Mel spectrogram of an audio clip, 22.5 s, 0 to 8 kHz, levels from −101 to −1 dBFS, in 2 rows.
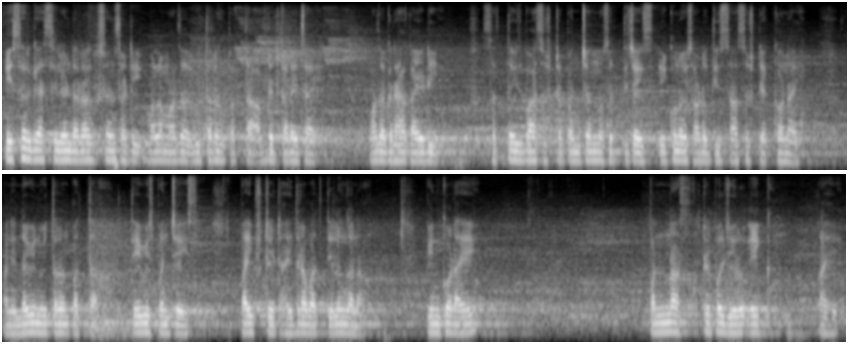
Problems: constant background noise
